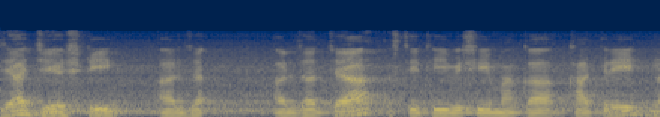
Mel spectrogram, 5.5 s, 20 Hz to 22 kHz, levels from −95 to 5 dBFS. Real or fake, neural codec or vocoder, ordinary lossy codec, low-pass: fake; vocoder, 24 kHz, 100 mel bands, Vocos; none; 7.2 kHz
